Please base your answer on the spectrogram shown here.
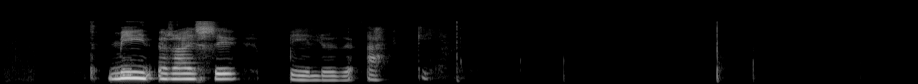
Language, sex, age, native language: Icelandic, female, 9, Icelandic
